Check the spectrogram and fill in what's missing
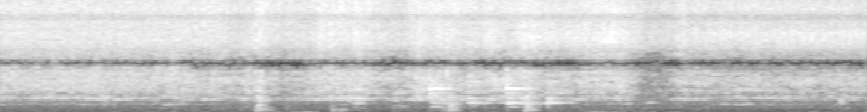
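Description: Potato pieces sautéing with salt in a hot pan give a steady sizzle and hiss, broken by a few scraping stirs and clicks of the spatula, close by.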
